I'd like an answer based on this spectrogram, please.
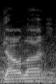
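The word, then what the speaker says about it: Goudelock: I don't know how to pronounce his name. I think it's Gulak. Yes.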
